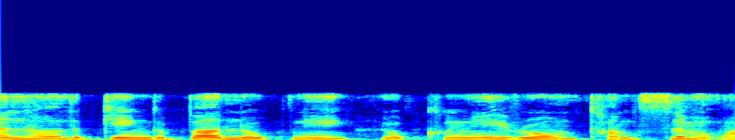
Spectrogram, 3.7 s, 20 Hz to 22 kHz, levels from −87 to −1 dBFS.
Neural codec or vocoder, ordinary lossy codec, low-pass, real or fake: codec, 24 kHz, 0.9 kbps, WavTokenizer, small release; none; 7.2 kHz; fake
